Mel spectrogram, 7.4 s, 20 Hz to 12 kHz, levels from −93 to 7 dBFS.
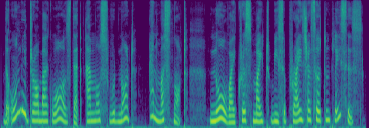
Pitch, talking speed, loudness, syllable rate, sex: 235 Hz, 165 wpm, -16 LUFS, 4.5 syllables/s, female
